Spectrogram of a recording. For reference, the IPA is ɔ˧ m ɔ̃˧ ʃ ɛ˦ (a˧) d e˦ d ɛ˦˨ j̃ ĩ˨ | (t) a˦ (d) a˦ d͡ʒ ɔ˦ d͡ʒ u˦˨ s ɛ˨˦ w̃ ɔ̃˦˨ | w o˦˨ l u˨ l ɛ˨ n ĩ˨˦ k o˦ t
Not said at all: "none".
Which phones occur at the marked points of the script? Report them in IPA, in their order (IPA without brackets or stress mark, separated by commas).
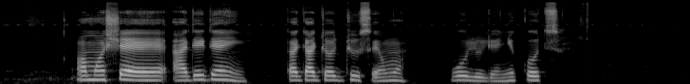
a˧, t, d͡ʒ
